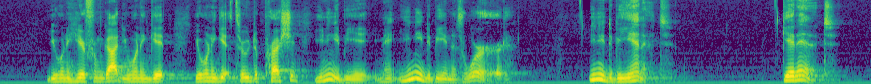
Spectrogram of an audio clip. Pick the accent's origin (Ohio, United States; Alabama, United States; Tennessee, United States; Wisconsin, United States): Ohio, United States; Cincinnati; As many of you know, I grew up in Cincinnati. I grew up in the Midwest. There's different seasons there.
